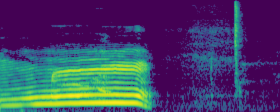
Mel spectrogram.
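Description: A cow gives one long, loud, close moo lasting about a second and a half, ending with a falling pitch, followed by near silence and a single sharp click.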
